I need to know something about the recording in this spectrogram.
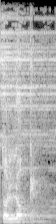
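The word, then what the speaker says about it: Tollocan: Y ojo señores, para los que me vayan a querer corregir, nahuatlismo, la doble L en Nahuatl suena L, por lo que se pronuncia Paseo Tolocan dijo ya, me voy a parar aquí y voy a hacer del baño.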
